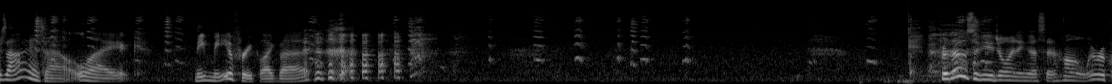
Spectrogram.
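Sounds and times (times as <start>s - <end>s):
speech: 0.0s - 3.8s, 9.4s - 11.1s
squeaky toy squeaking as a female dog chews it at home: 0.2s - 2.0s, 4.9s - 7.0s.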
